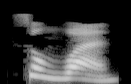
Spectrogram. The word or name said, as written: Song Wan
